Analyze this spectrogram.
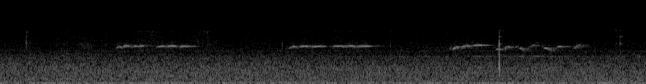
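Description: Three whistled notes at about the same pitch: two held steady, then a wavering, warbled one. A single sharp click comes about five seconds in, over a steady background hiss.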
